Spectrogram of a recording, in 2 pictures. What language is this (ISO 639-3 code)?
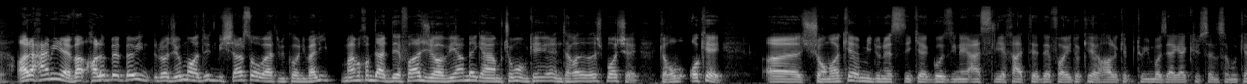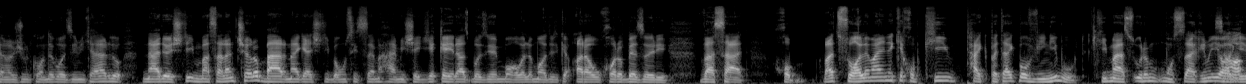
fas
